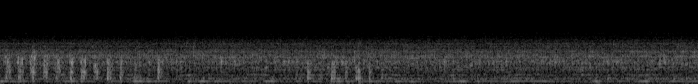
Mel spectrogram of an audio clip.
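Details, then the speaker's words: Elite Direto XR trainer under 5,000 km: a rapid knock, about four per second, over a grinding hum from the rear drive, louder under harder effort. Rubber shreds were found; the owner suspects belt wear or the idler pulley, unconfirmed. "so that's the sound coming from somewhere back here it usually gets louder when I ride a little bit harder"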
